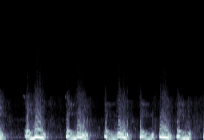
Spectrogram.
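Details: Black and Tan Coonhound voicing a series of loud, rough, ringing barks, roughly two per second, each note dropping slightly in pitch, close and intense.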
